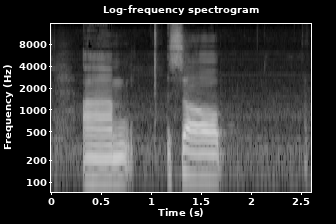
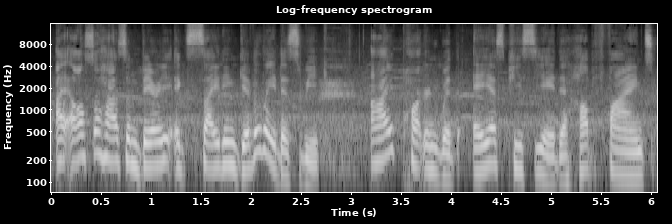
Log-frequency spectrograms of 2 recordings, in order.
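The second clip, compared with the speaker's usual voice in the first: bubbly high influencer vlog voice; chirpy sponsored-video host; 5 semitones higher than usual. Pretend. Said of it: "something like this".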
